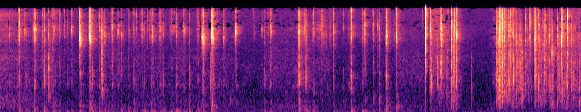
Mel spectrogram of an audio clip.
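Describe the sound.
Typing on a computer keyboard during a store checkout roleplay, soft irregular clicks and taps in quick clusters with brief pauses, faint and close, with light crinkles of paper packaging between the keystrokes and no talking.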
